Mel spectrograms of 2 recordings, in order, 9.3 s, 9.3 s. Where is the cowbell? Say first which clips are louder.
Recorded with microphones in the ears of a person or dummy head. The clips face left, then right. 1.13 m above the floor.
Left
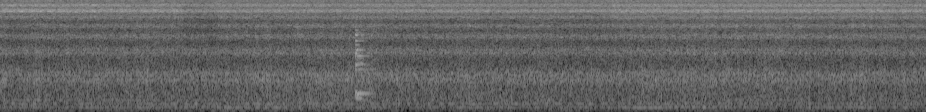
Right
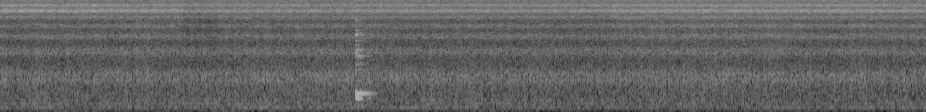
Right 10 dB; 30° right (ahead or behind).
